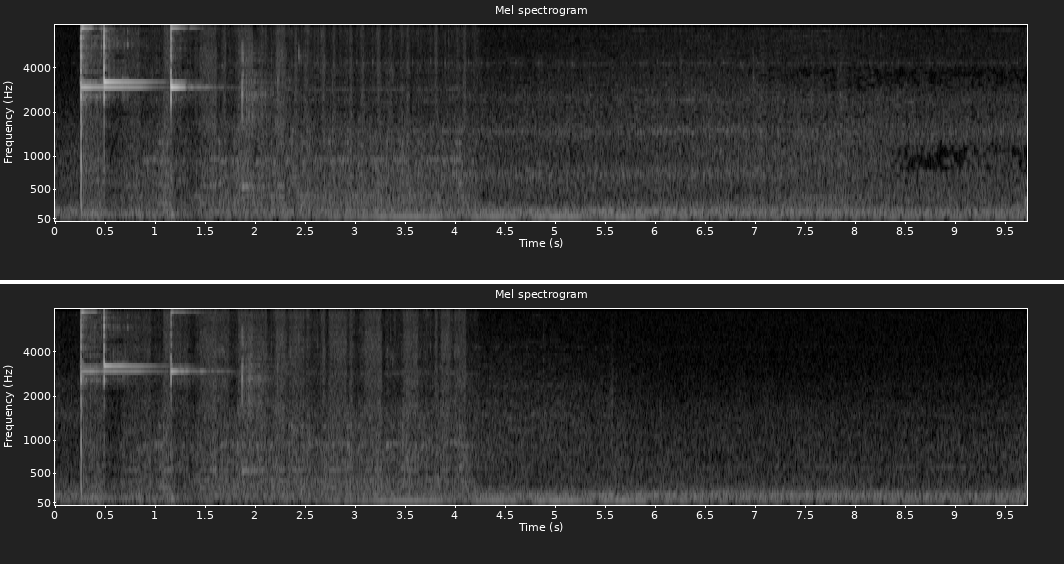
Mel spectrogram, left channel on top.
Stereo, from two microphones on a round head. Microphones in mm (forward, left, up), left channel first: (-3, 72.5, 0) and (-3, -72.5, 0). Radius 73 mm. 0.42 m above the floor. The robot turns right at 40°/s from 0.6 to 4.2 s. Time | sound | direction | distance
0.3 | a bell | 25° left (ahead or behind) | 0.7 m
1.9 | dripping | 5° left (ahead or behind) | 4.5 m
